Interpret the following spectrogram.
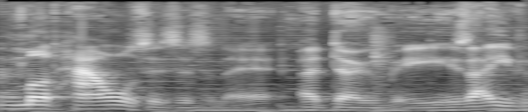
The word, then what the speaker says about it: adobe: A PDF software or a bit Adobe Premiere Pro.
